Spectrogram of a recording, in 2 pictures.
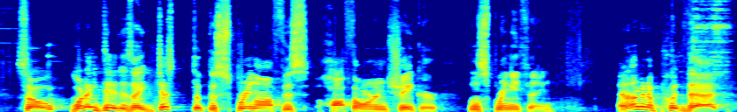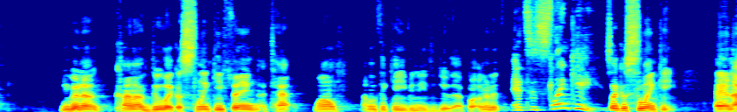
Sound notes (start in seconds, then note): none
